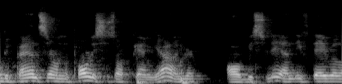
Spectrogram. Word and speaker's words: Pyongyang: Depends depends on policies of Pyang or Pyongyang, how you say it in English. Pyongyang in Russian we say Pyang.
